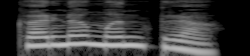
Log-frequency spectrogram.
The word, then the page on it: ಕರ್ಣಮಂತ್ರ: Kannada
